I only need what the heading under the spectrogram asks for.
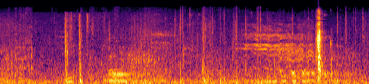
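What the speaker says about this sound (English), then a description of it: "Let's get our horse back over here." Horse in Ghost of Tsushima trotting with soft clip-clopping hooves, then giving a sharp whinnying neigh near the end, fairly quiet with faint ambient background.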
